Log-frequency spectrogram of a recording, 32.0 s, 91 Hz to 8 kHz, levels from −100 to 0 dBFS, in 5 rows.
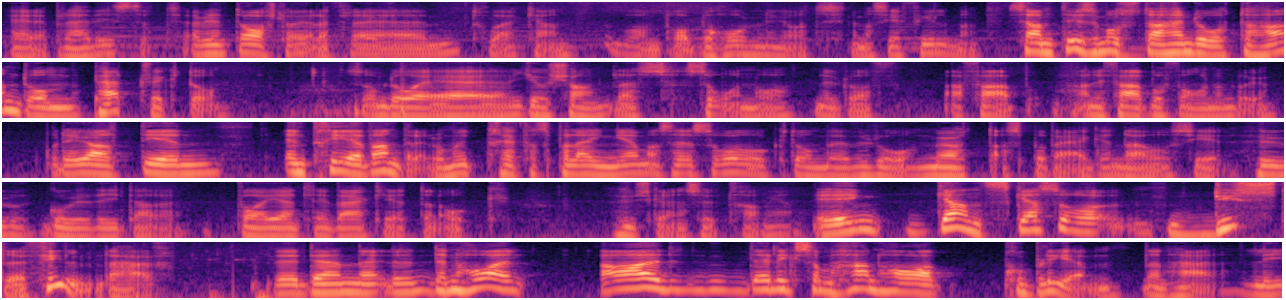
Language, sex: Swedish, male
